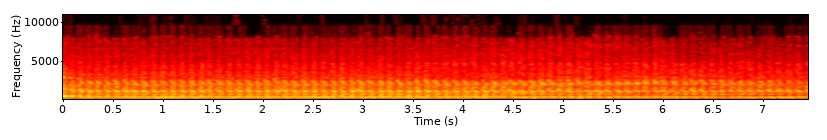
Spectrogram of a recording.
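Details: Super hard start: long stretch of steady rapid cranking at roughly three to four pulses a second without the engine catching; cause unknown.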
